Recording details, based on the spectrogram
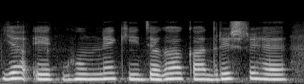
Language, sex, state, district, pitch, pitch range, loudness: Hindi, female, Jharkhand, Garhwa, 240 Hz, 235-260 Hz, -13 LUFS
